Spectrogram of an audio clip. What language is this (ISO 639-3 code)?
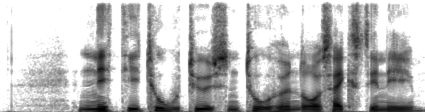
nor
